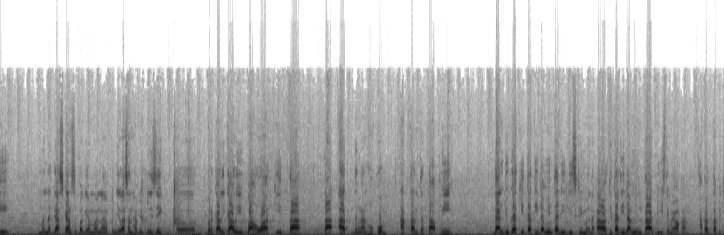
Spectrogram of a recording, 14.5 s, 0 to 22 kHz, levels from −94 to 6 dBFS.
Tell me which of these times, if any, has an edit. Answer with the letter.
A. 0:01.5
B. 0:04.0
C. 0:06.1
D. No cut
D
